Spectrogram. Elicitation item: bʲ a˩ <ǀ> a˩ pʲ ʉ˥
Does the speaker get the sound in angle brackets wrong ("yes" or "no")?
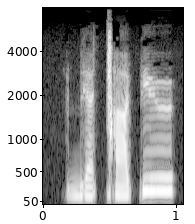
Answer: no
